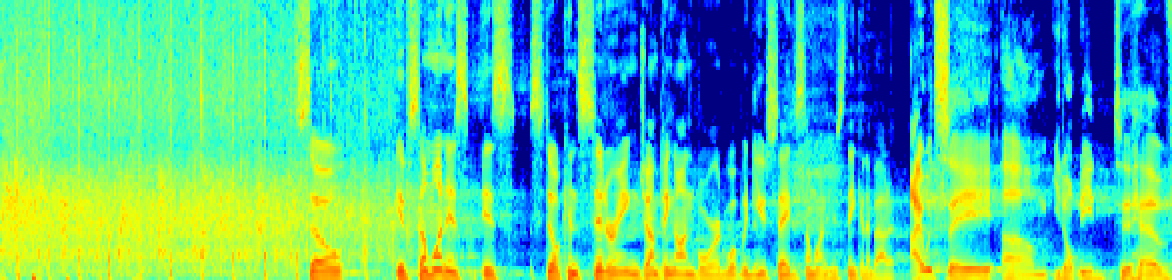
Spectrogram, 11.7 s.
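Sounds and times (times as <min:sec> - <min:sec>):
audience applause: 0:00.0 - 0:04.3
speech: 0:03.0 - 0:11.7.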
